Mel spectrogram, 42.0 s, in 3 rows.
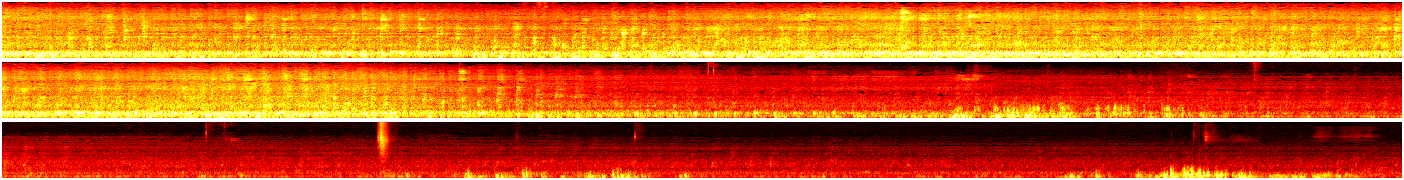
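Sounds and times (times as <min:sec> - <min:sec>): train wheels clattering over rail joints: 0:00.0 - 0:28.7.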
